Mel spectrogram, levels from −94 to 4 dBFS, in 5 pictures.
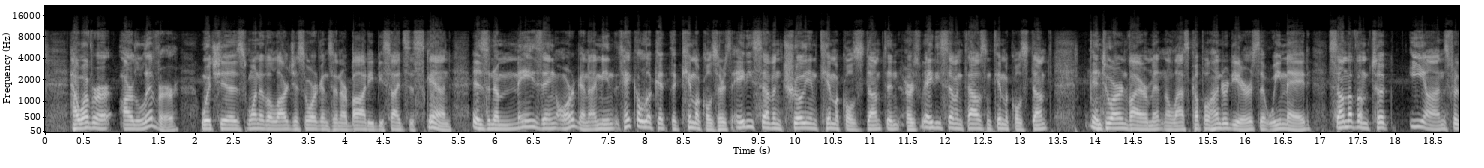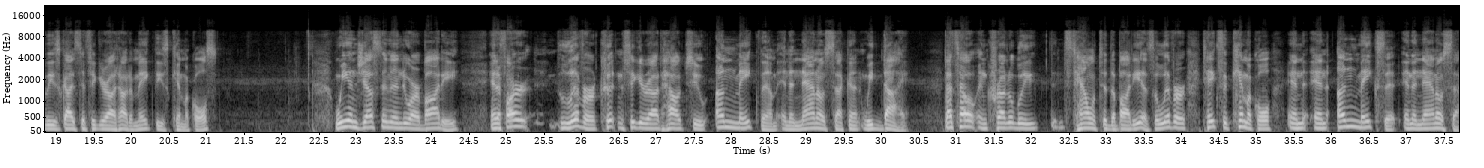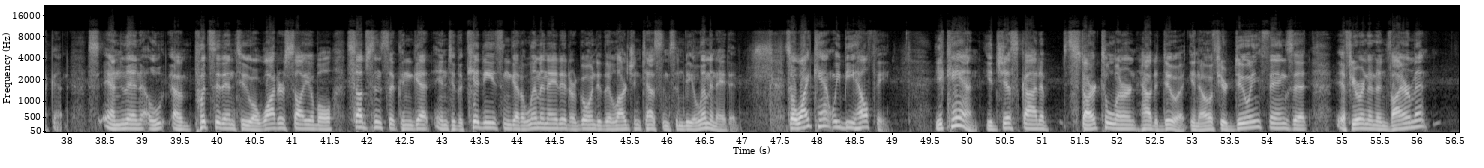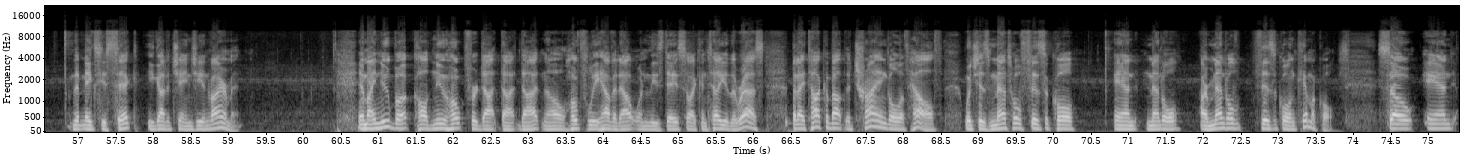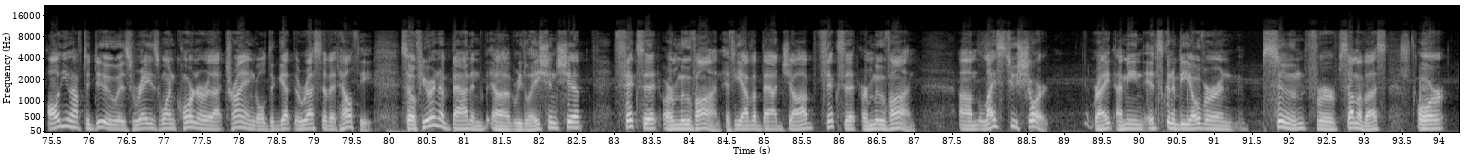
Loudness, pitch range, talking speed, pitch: -21 LUFS, 120-155 Hz, 180 wpm, 135 Hz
